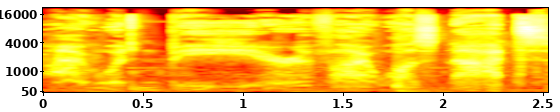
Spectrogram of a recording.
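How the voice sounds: A man whispering in a raspy, put-on character voice at a fairly slow pace.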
